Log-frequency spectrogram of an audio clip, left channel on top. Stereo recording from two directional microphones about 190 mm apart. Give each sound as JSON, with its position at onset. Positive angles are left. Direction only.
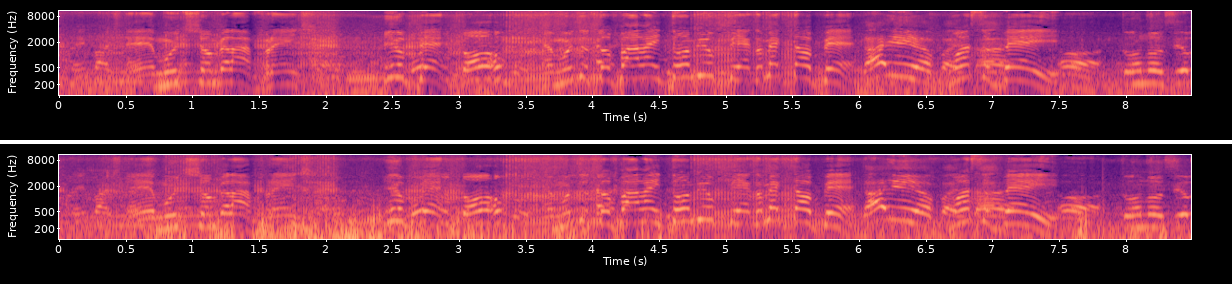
{"t": 0.6, "sound": "speech", "side_deg": 0}
{"t": 4.2, "sound": "speech", "side_deg": 0}
{"t": 6.0, "sound": "speech", "side_deg": -25}
{"t": 7.1, "sound": "speech", "side_deg": 0}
